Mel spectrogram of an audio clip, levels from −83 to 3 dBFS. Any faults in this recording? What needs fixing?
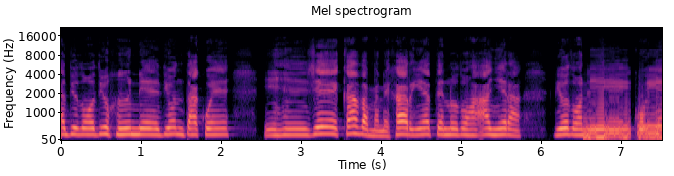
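From 6.53 s to the end at 7.52 s, the speech collapses into robotic sound from repeated short buffers. It becomes a rigid, metallic buzz near 133 Hz that only loosely tracks the speech. That pitch fits a fragment of about 7.5 ms being played over and over. The likely cause is audio arriving too late, so playback loops the last few milliseconds for most of that stretch while real audio is dropped. To prevent it, enlarge the jitter buffer and keep the audio thread from being starved.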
